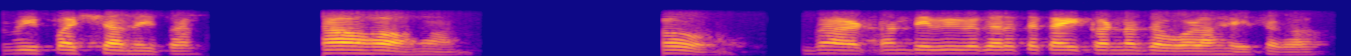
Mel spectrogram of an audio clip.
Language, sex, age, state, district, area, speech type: Marathi, female, 60+, Maharashtra, Nashik, urban, conversation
